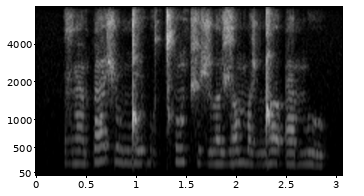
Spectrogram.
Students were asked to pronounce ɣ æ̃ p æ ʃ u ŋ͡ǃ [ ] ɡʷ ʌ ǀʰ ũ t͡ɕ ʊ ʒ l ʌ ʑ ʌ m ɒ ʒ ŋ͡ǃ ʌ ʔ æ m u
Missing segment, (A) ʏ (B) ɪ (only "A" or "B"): B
